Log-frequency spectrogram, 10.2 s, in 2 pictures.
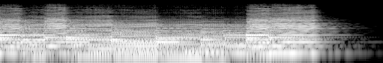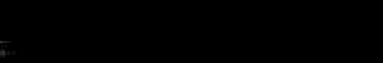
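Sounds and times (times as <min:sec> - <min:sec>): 
double bass playing: 0:00.0 - 0:04.3.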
